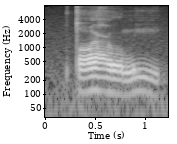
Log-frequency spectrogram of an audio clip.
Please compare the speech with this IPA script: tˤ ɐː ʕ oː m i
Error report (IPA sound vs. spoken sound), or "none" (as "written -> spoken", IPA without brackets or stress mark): none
